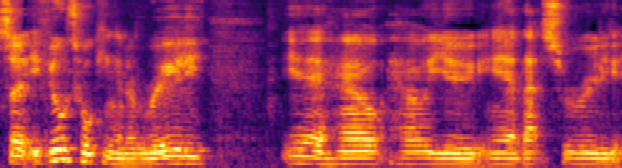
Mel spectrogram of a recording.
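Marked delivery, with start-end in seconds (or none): 2.5-3.6 bored, flat monotone with no enthusiasm. Showing a greeting that is not engaging, unenthusiastic. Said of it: "If you if you don't sound enthusiastic".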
